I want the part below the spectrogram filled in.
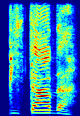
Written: Pitada

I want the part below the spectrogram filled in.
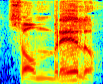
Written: Sombrelo

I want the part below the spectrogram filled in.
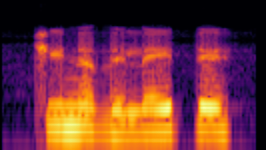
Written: China di lete

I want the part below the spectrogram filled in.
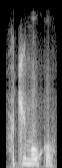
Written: Achi moco

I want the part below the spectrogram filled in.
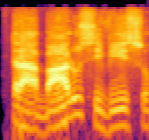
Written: Trabalo Sivico

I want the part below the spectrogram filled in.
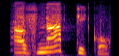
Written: Asnatico

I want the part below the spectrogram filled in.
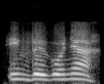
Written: Envegonha

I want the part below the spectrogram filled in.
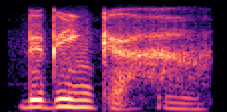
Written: Bebinca

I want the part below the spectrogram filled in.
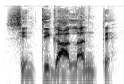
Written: Sinti Galante

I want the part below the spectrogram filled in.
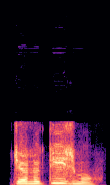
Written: Janotismo

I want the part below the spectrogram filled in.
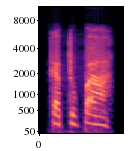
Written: Catupa

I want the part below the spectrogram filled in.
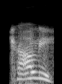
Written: Chali

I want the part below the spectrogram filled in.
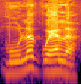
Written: Mula Goela

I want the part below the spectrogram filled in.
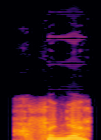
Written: Assanha

